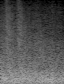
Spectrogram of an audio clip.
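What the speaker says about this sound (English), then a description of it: "Some fireworks. Not very much fireworks." Dense, continuous booming bursts from fireworks exploding in a shooter video game, loud and filling the whole moment with rumbling low-end blasts and no voices.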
